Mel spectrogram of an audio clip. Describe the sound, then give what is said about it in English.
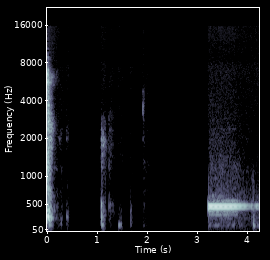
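A few short clicks and taps as a phone number is punched in to make a call, then a steady, loud telephone tone hums on for about a second. No one speaks and there is no answer. “Oh, man, I'm punching your phone number when I call. No answer.”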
